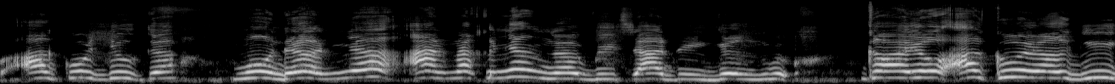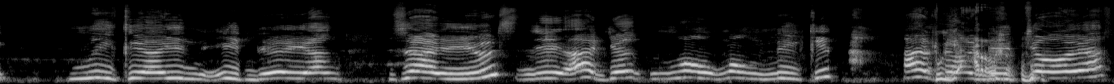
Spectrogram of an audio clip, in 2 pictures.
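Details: Adult woman with cerebral palsy limiting gross and fine motor skills; dysarthria.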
